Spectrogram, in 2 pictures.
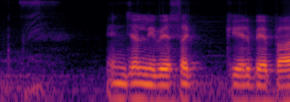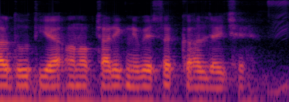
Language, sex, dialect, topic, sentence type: Maithili, male, Bajjika, banking, statement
